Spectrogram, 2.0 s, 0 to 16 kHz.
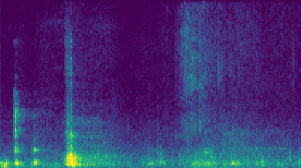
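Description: Latch click and a short clunk from the body panels of a 2022 Chevy Bolt EV as a lid is worked, most likely the hood being released and raised. There is a small click at the start and a sharper knock about half a second in, then faint handling noise.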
